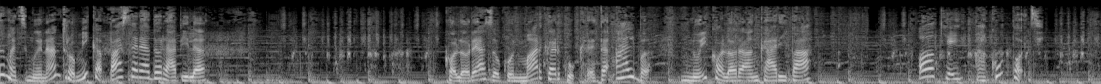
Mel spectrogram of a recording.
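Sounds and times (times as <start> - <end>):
background music: 0.0 - 11.0
marker scratching on paper: 2.1 - 11.0.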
